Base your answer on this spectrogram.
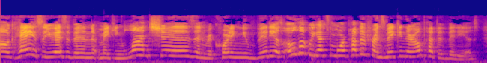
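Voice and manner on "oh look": usual speaking voice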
